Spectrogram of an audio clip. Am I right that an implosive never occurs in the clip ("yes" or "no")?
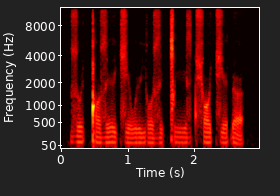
no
